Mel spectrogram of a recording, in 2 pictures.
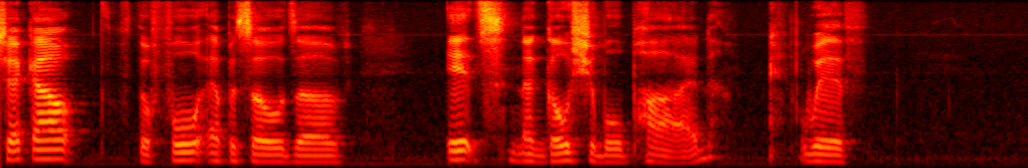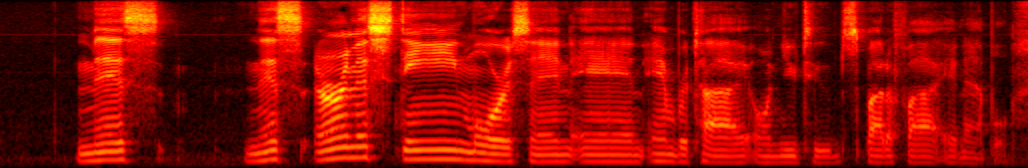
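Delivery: slow, unhurried, deliberate reading aloud. Reading out a shout-out for a podcast's episodes: reading slowly. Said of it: "Sorry I read it slow".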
